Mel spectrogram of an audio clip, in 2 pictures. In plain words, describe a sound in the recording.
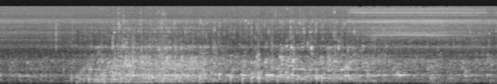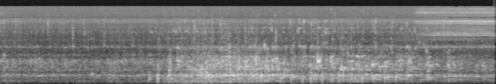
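A scuba diver exhales through a regulator underwater, with bubbles rumbling and gurgling.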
